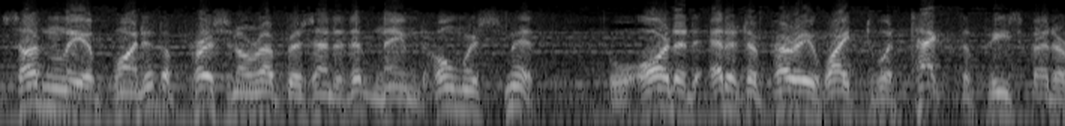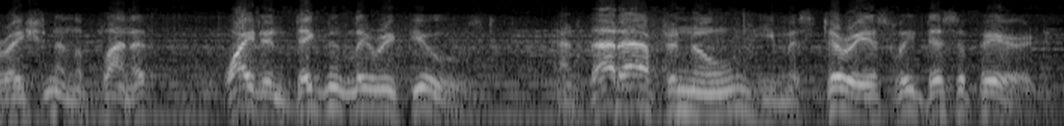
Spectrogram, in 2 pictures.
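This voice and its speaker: A man's voice: mid-range voice, poor audio. A man narrating a 1940s radio serial in a dramatic, portentous announcer's manner.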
